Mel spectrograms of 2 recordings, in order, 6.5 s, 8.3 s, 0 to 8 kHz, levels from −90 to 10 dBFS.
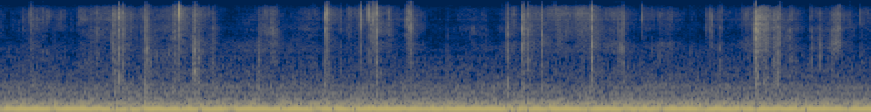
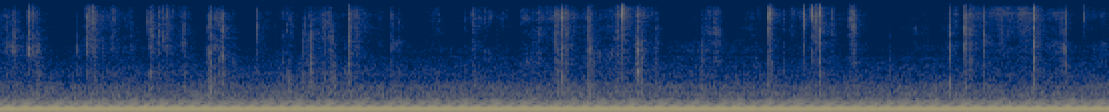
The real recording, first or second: second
